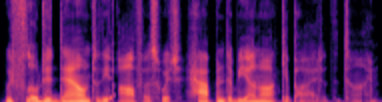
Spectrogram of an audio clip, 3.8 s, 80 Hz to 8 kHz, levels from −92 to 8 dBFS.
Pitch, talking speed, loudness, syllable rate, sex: 100 Hz, 220 wpm, -19 LUFS, 6.0 syllables/s, male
